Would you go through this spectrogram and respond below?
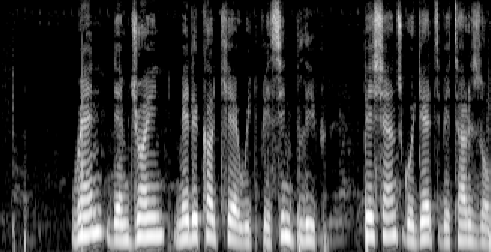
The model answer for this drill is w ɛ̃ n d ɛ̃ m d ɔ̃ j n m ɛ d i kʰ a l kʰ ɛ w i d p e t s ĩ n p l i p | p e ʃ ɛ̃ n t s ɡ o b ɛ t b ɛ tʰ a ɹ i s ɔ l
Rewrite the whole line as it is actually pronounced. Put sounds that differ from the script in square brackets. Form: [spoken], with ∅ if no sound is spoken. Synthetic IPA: w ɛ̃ n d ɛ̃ m [d͡ʒ] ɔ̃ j n m ɛ d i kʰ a l kʰ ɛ w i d p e [∅] s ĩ n [b] l i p | p e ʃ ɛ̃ n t s ɡ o [ɡ] ɛ t b ɛ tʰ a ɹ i [z] ɔ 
